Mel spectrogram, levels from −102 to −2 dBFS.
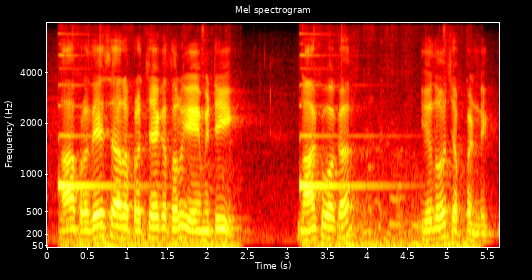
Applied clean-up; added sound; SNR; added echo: none; Keyboard (musical); 6 dB; none.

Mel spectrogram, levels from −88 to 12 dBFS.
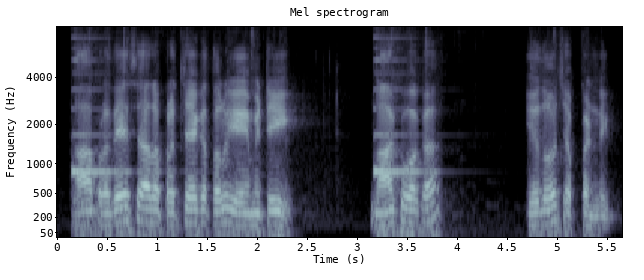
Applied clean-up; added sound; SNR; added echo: neural mask model RNNoise.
